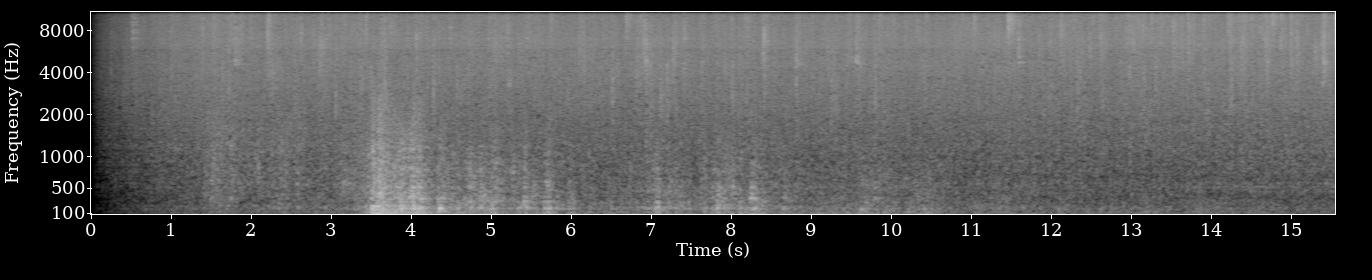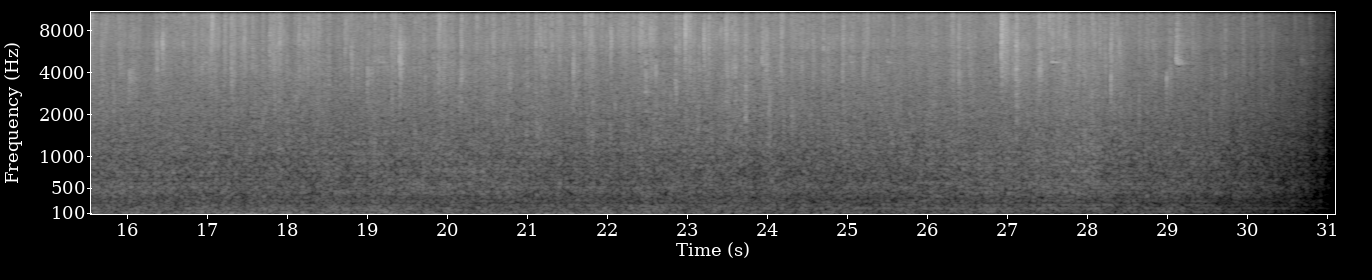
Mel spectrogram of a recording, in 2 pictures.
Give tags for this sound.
low; thunderclap

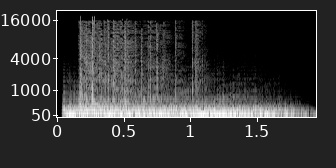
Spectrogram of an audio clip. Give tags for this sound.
sound-effect; magic-spell; flames; crackle; fx; flame; sound-design; rpg-game; magic; game; sound; fire; game-sound; rpg; spark; sfx; burning; effect; free; magical; scorch; burn; spell; cast; scald

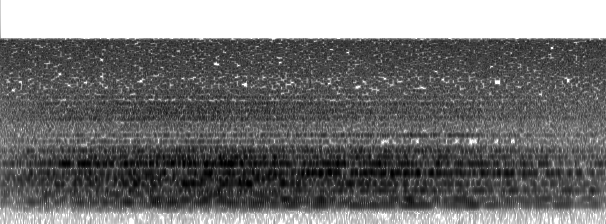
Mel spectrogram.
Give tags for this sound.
ambient; magic; mystic; pillai

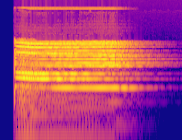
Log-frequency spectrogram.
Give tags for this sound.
Edited; Free

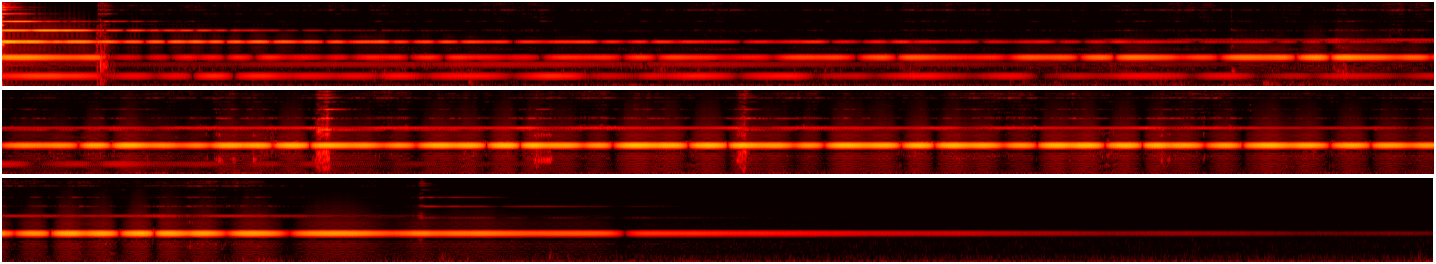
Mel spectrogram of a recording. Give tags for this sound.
bowl; singing; tibetan

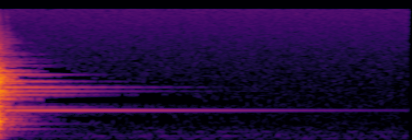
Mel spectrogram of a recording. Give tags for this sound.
Impact; bang; tink; Hit; Metal

